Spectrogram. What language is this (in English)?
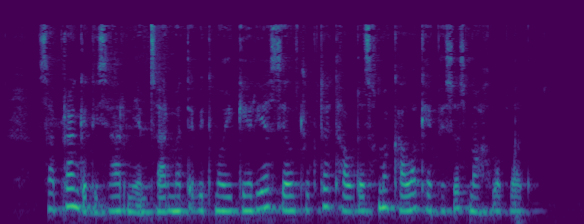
Georgian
